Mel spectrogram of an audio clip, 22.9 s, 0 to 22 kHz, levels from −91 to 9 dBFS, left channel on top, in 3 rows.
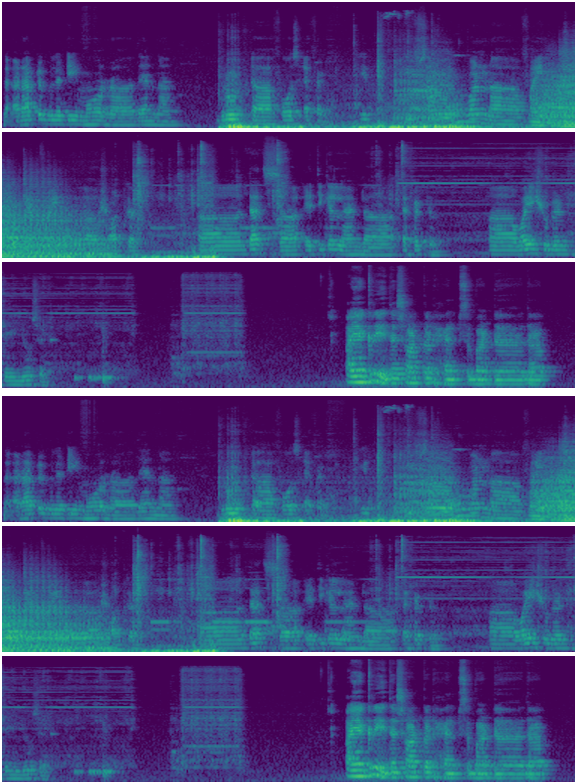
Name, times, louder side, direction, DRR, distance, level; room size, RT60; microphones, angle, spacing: voice 1, 0.0-2.3 2.8-4.3 4.7-4.9 5.4-9.4 10.2-13.5 14.1-16.0 16.4-16.7, left 2 dB, 80° left, 0.7 m, -38 dB
sound 1, 2.9-10.5, equal, ahead, 1.0 m, -23 dB
sound 2, 9.1-11.5 11.9-17.0 17.5-18.5, right 3 dB, 40° right, 1.0 m, -46 dB
voice 2, 19.9-22.5, equal, 25° right, 0.5 m, -27 dB
2.3 x 2.1 x 2.5 m
head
